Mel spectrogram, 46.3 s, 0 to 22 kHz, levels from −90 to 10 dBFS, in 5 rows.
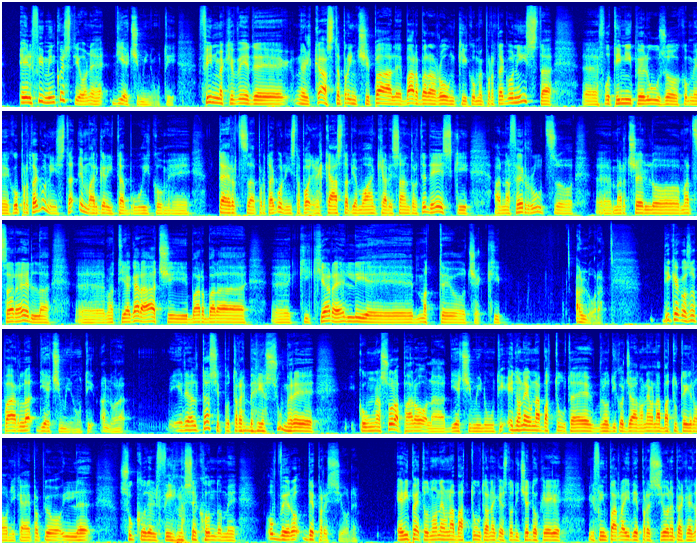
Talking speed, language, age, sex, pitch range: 145 wpm, Italian, 50-69, male, 120-140 Hz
